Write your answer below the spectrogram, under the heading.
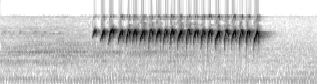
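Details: Song of Mantenan gunung, a master recording for training songbirds: after a quiet start, a fast burst of high, clipped notes runs for about one and a half seconds, then stops abruptly.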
